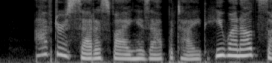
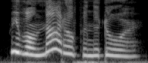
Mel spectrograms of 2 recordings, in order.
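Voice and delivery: put-on high, loud refusal in little kids' voices; kids crying out; 8 semitones higher, 9 dB louder than usual. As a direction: cry out defiantly, high and loud. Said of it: "they cried out".

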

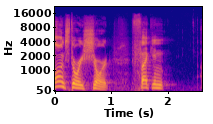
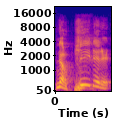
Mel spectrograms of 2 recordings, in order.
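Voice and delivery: mock blame-shifting; 7 semitones higher, 4 dB louder than usual. Retold panicked passing of blame.

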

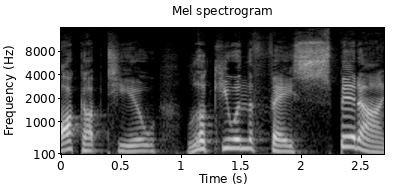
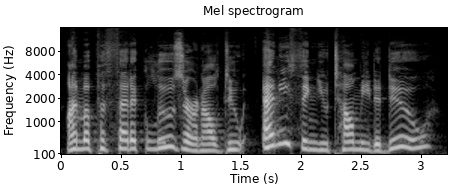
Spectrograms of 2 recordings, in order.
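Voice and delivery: mock whiny begging; 7 semitones higher than usual. Mocking officers begging the mayor.

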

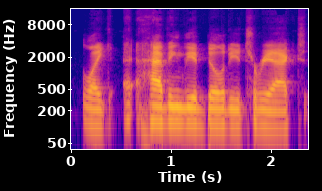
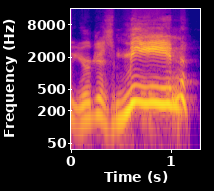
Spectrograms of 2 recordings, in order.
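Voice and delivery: mock hurt whine; 7 semitones higher, 7 dB louder, much slower than usual. Gilmer quoted, louder higher slow.

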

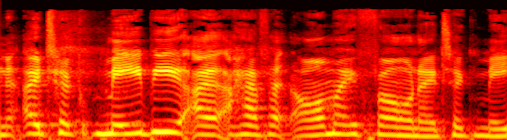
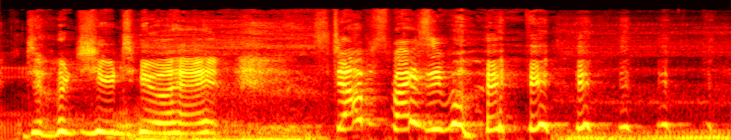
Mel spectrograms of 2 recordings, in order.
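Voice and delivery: laughing protest; 5 semitones higher, 6 dB louder, much slower than usual. Real, not acted. Laughing at Tom's mic antics.

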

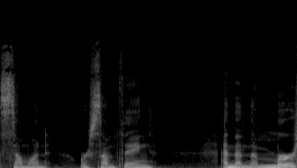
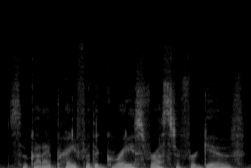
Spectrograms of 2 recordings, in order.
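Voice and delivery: softer, half-whispered plea to God; whispered prayer; 2 semitones lower, 7 dB quieter than usual. Real, not acted. Pastor praying for her listeners, softly whispered. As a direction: breathe the prayer gently.

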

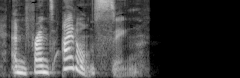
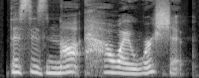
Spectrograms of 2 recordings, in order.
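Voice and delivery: ordinary delivery

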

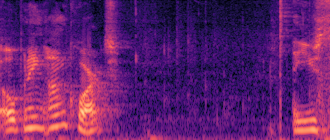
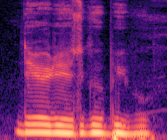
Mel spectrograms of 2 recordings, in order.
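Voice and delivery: low, loud announcer-like put-on voice; hammed-up deep voice; Gardner; 5 semitones lower, 5 dB louder than usual. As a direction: drop the pitch and project it playfully. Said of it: "That's my Gardner voice".

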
